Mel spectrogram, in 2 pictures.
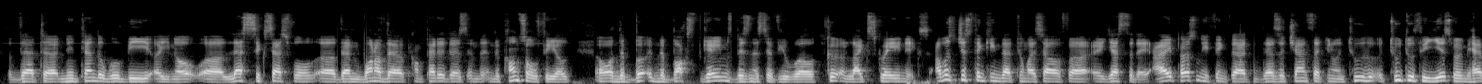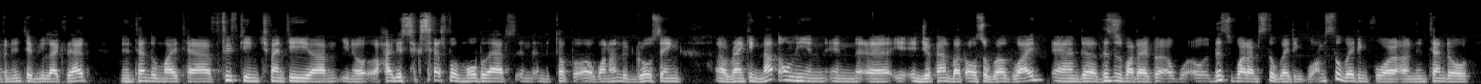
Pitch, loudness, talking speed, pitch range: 140 Hz, -16 LUFS, 245 wpm, 135-155 Hz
